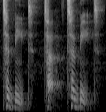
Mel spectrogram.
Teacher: because to is a preposition, it becomes unstressed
